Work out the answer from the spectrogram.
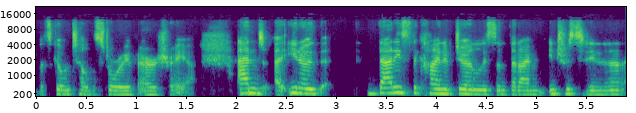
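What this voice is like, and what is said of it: Australian accent. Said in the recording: “those stories being told by you in an Australian accent”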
